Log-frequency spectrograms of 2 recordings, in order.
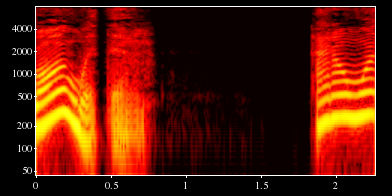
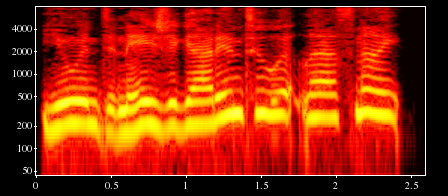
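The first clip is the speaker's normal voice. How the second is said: ordinary delivery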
